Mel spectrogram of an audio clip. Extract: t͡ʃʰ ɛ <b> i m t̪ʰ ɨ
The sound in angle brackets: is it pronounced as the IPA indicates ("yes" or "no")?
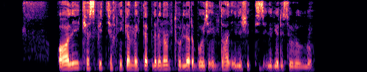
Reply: no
